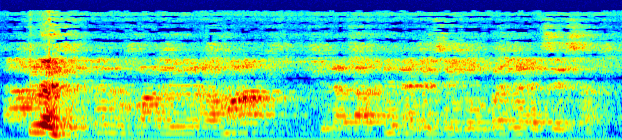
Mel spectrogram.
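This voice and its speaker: An actor playing a rough, threatening male prison inmate with an Argentine accent and an aggressive, brash way of talking. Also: sits high, steady tone, racing, crowd noise, lightly acted. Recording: echoey, distant TV audio under music.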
